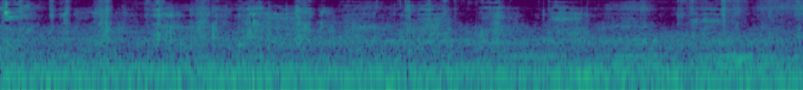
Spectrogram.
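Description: Steady low outdoor background rumble with faint rustles and scrapes from the handheld phone, and a faint steady hum in the second half.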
